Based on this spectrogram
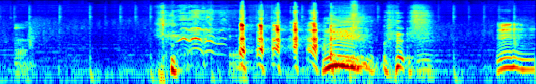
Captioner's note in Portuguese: Risadas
